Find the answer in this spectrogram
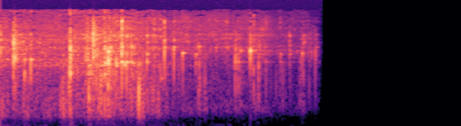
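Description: A glass-shatter sound effect: a dense spray of small glassy clinks and tinkles that thins out and stops about one and a half seconds in.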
